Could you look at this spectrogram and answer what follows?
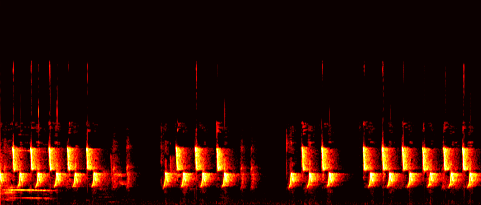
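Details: Bar-winged prinia song played as a trapping lure: four quick bursts of sharp, paired high chirps separated by short silences. A faint, lower whistled tone sounds at the beginning.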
